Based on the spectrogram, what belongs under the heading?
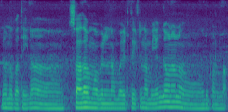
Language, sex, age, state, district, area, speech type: Tamil, male, 30-45, Tamil Nadu, Kallakurichi, urban, spontaneous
